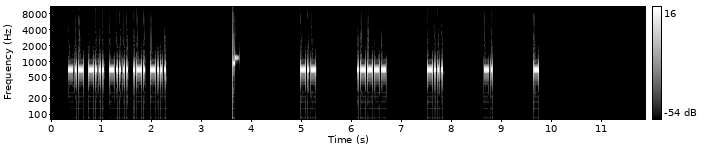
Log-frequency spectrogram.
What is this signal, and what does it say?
Morse code, heard as a keyed tone, about 36 wpm, spaced as for 15 wpm, 700 Hz. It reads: KB6RB K1BNT
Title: USA Call Signs - 5 Characters - 8x Character Spacing - 35wpm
